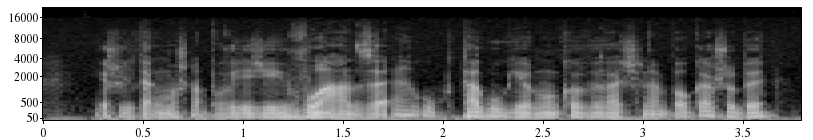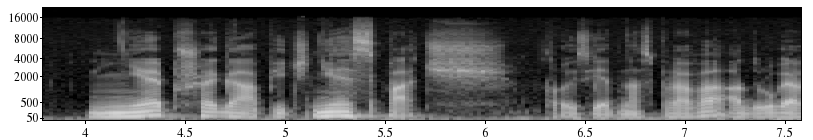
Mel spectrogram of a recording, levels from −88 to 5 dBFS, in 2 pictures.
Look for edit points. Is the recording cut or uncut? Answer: uncut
